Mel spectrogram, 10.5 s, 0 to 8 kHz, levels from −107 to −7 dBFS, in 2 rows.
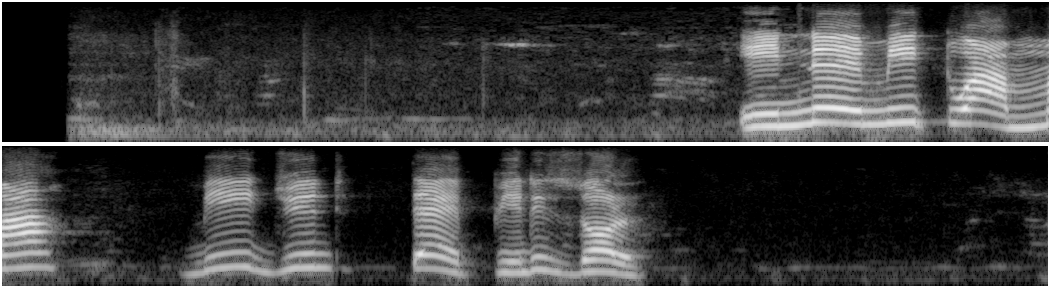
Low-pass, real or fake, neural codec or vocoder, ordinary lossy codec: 7.2 kHz; real; none; Opus, 32 kbps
